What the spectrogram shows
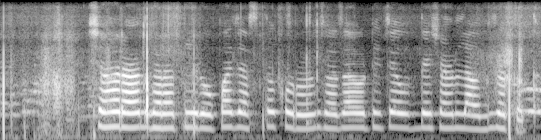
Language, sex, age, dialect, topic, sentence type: Marathi, female, 18-24, Southern Konkan, agriculture, statement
